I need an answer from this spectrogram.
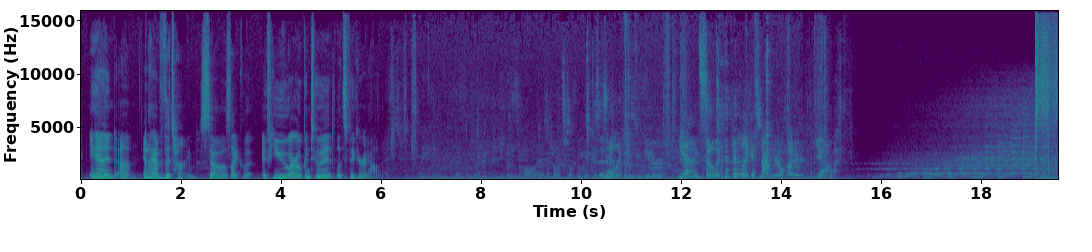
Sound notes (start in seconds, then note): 6.2 muffled conversation; 15.7 dynamic music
